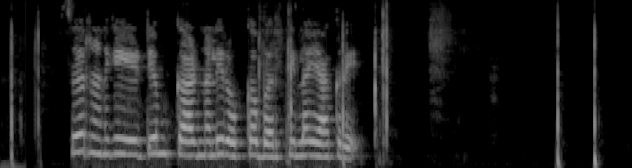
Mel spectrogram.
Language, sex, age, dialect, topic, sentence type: Kannada, female, 25-30, Dharwad Kannada, banking, question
